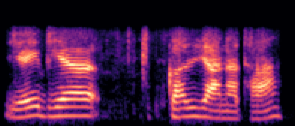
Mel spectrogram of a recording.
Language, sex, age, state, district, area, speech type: Hindi, male, 18-30, Uttar Pradesh, Varanasi, rural, conversation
